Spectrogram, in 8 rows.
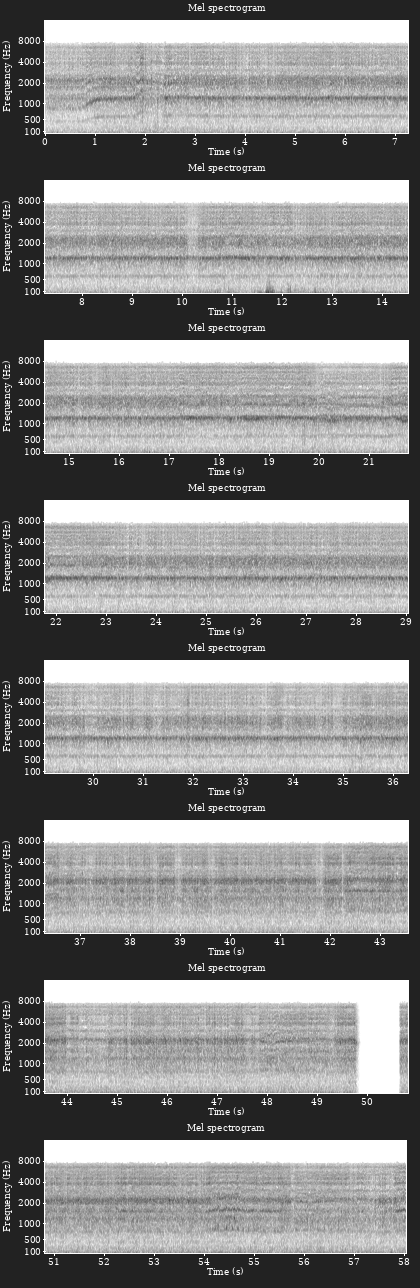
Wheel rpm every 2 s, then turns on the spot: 140, 170, 160, 160, 160, 160, 160, 160, 160, 160, 160, 160, 160, 160, 160, 160, 160, 160, 190, 200, 200, 200, 200, 200, 200, 200, 200, 200, 200.
none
